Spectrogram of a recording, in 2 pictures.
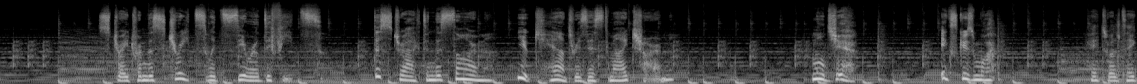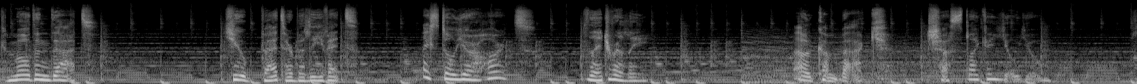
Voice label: animation fr accent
